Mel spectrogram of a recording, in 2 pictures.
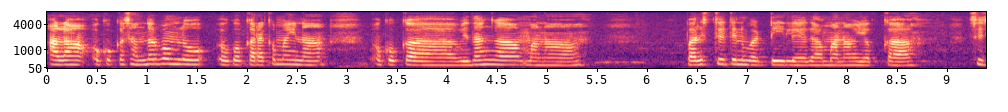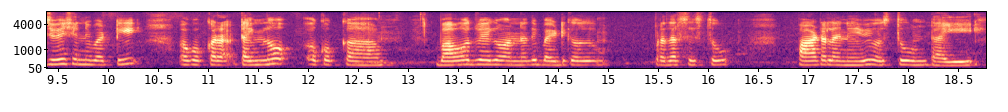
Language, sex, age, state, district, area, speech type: Telugu, female, 30-45, Andhra Pradesh, Nellore, urban, spontaneous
